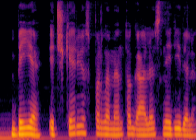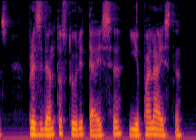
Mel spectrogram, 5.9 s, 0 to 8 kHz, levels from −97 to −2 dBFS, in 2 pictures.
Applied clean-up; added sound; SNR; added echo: none; none; none; none.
